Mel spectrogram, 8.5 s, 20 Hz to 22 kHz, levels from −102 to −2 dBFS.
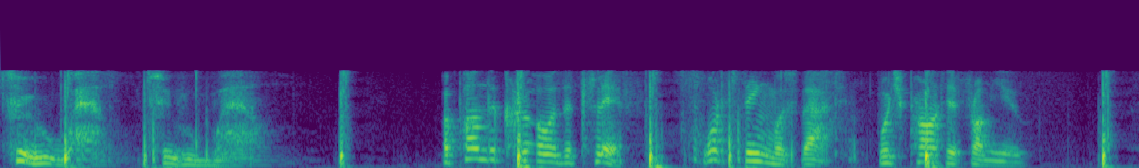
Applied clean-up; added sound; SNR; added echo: neural mask model RNNoise.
